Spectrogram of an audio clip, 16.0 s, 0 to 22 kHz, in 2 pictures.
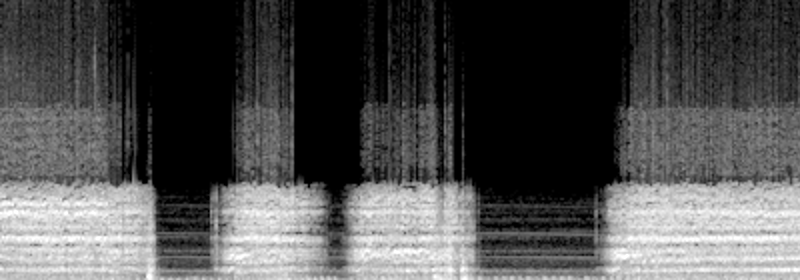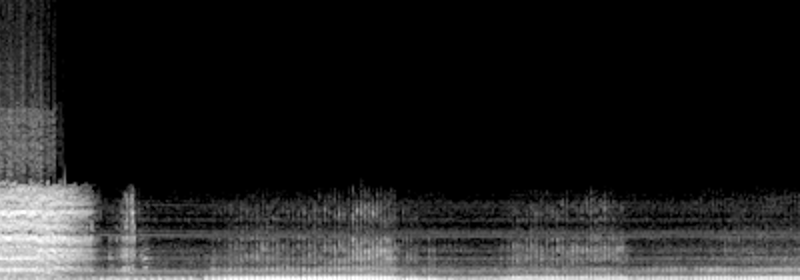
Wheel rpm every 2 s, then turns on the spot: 150, 80, 60, 200, 40, 0, 0, 0.
none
